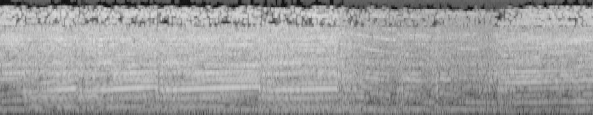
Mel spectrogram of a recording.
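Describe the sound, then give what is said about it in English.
A racing car engine hums loudly at steady, moderate revs while running behind the safety car for a couple of laps, its pitch gently rising and dipping as it cruises along, with no voices over it. “Yeah, so that was just a couple of laps there behind the safety car.”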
